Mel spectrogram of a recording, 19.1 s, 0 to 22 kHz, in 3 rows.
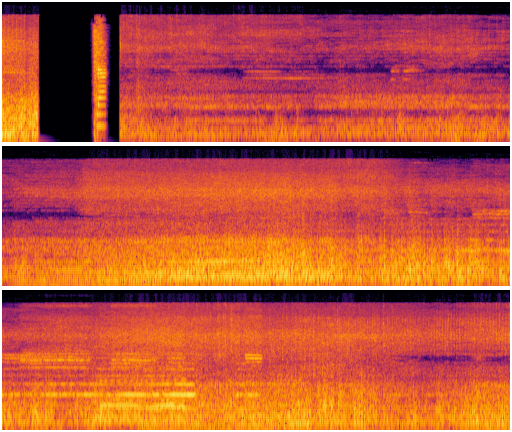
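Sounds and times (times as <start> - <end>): motorcycle engine accelerating: 4.5 - 19.0.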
